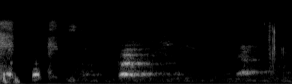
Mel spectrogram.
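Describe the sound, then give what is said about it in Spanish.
A dog named Britney lets out a few quick, sharp barks, followed by a longer, drawn-out whining bark and another short yelp, all loud. “Britney da señales de vida.”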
